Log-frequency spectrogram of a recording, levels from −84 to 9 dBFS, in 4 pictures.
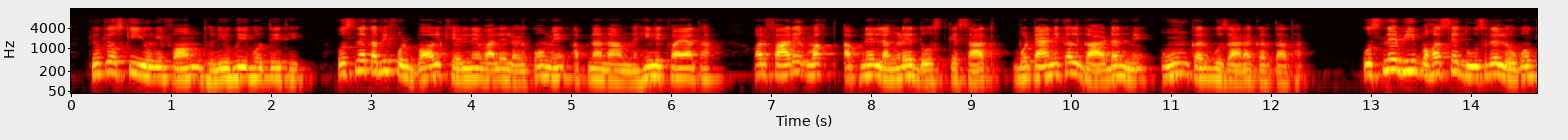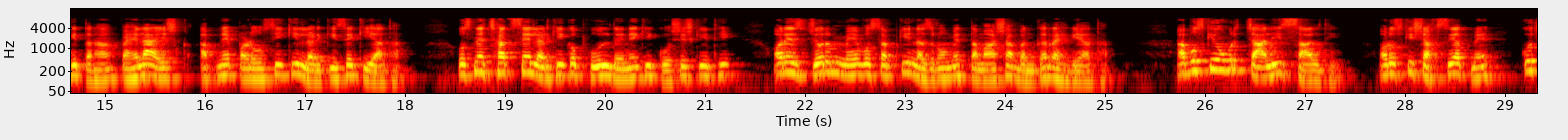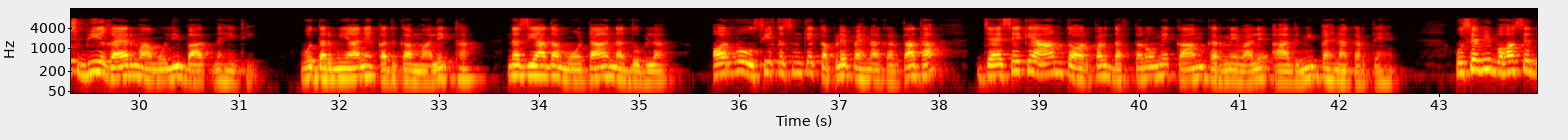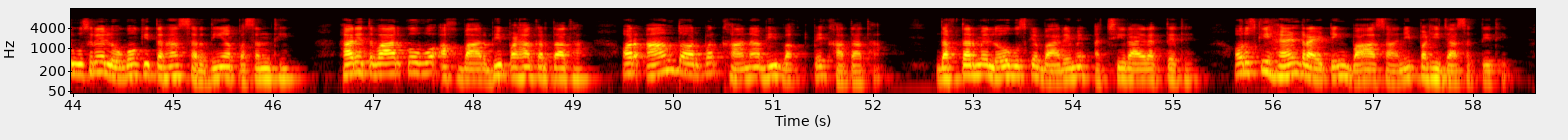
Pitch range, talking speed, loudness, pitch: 115-165 Hz, 190 wpm, -22 LUFS, 135 Hz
